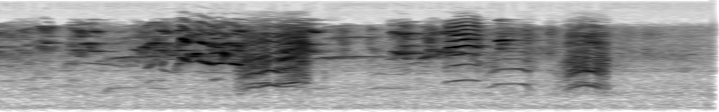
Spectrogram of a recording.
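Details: A budgerigar warbles a varied string of whistled notes, chirps and buzzy phrases, some notes sliding, with short breaks between them.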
